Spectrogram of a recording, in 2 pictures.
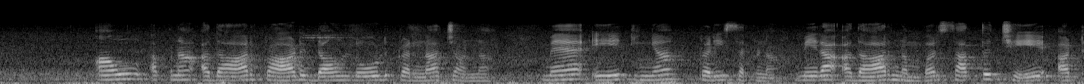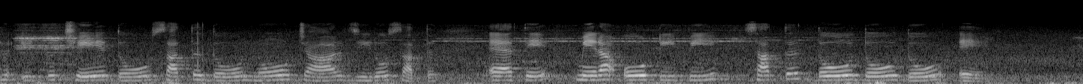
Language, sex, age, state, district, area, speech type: Dogri, female, 30-45, Jammu and Kashmir, Jammu, urban, read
